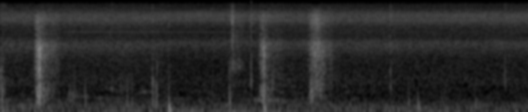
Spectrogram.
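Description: A block breaks with a short crunch.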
